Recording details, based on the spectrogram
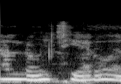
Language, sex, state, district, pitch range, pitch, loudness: Bengali, female, West Bengal, Paschim Medinipur, 205-230 Hz, 220 Hz, -11 LUFS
